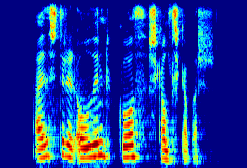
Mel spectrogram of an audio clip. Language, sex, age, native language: Icelandic, female, 30-39, Icelandic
